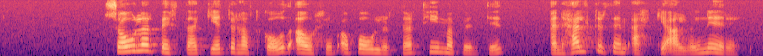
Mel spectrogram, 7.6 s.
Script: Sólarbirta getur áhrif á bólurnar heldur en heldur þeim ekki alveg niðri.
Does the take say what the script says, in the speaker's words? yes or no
no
